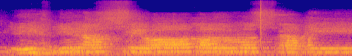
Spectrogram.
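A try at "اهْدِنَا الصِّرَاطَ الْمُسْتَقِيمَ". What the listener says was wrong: Mudhammakan sinnya kembali ini. Al-mustaqim. Qi, bukan ki ya. Kalau ki jadi kaf.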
